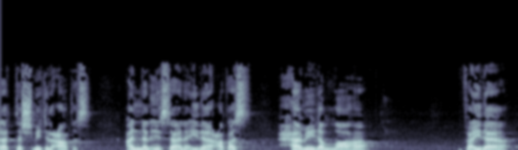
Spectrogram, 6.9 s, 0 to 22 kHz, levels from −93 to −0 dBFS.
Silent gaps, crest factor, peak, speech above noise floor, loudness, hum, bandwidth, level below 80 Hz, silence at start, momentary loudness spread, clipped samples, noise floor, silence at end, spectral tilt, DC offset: none; 20 dB; 0 dBFS; 41 dB; -20 LUFS; none; 13 kHz; -54 dBFS; 0 s; 14 LU; under 0.1%; -60 dBFS; 0.15 s; -4.5 dB/octave; under 0.1%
